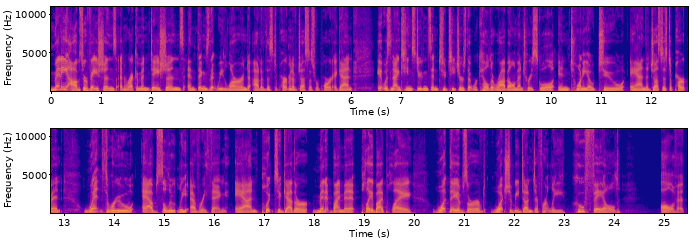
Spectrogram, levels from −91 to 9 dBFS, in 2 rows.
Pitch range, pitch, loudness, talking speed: 135-180 Hz, 150 Hz, -26 LUFS, 150 wpm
